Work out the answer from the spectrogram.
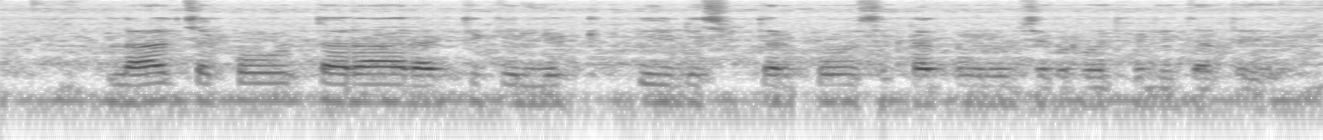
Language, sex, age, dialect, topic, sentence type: Hindi, male, 18-24, Marwari Dhudhari, agriculture, statement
